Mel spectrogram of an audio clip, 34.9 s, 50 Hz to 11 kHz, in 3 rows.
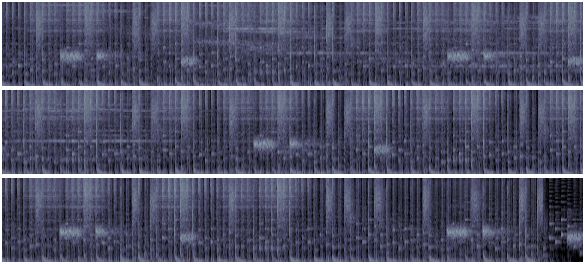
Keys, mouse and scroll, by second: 3.8 click, 4.9 click, 6.3-8.5 typing, 8.8 Return, 10.7 typing, 11.5-12.6 scroll up 1, 14.0-15.9 scroll down 1, 15.6-17.4 typing, 18.6-21.0 typing, 22.4-23.5 typing, 25.3 Return, 28.8 click, 31.0-32.2 drag, 32.9 click.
